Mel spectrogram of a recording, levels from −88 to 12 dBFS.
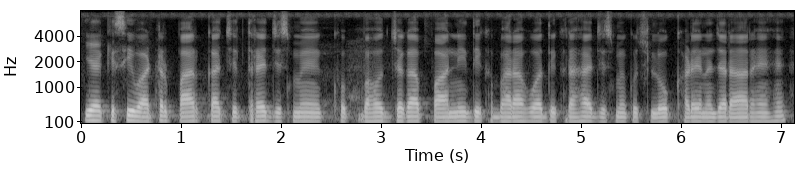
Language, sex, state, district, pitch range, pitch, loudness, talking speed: Hindi, male, Uttar Pradesh, Lucknow, 110-115 Hz, 115 Hz, -17 LUFS, 220 wpm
